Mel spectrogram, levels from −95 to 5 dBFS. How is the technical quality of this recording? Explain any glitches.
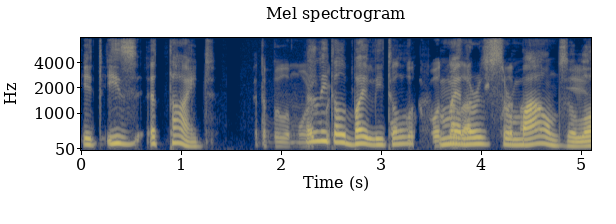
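The speech has two kinds of glitch: a brief echo near the start and repeated dropouts of the talker from about 1.1 s onward. Nothing reaches above 8 kHz, consistent with call microphone processing.

From 0.18 to 0.25 s there is an echo leak: a very faint, delayed copy of the speech trailing the original by 210 ms. It is most likely loudspeaker sound the far end's echo canceller failed to remove. It repeats earlier sound rather than adding noise or reverberation.

At 1.14–1.29, 2.49–2.63, 3.02–3.53 and 3.96–4.97 s the speech is suppressed in double talk. The voice falls almost to silence in chunks, for longest in the last two spans. The cause is likely an echo canceller turning down the whole signal while both sides spoke. Unlike packet loss, these are deep level dips rather than clicks or repeated fragments.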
